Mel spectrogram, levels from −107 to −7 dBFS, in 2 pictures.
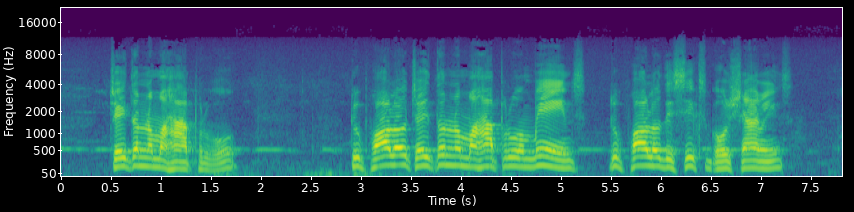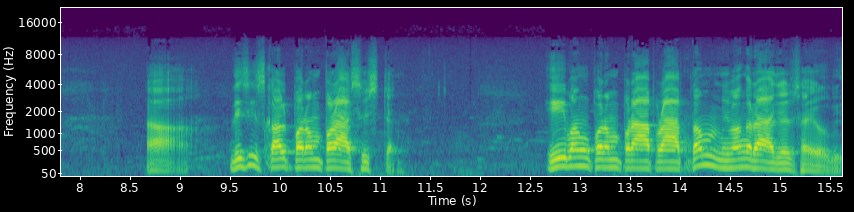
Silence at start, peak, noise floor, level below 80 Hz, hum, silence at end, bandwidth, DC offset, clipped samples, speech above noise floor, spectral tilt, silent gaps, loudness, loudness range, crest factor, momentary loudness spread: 0.05 s; -2 dBFS; -57 dBFS; -56 dBFS; none; 0 s; 10.5 kHz; under 0.1%; under 0.1%; 38 dB; -6 dB/octave; none; -20 LUFS; 6 LU; 18 dB; 12 LU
